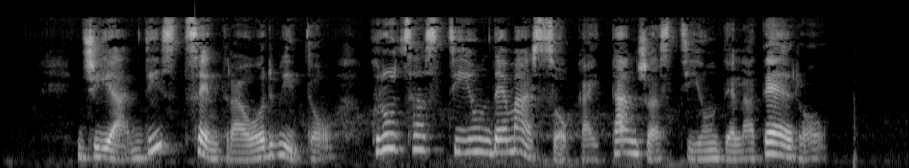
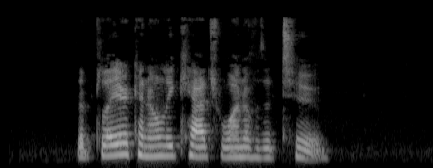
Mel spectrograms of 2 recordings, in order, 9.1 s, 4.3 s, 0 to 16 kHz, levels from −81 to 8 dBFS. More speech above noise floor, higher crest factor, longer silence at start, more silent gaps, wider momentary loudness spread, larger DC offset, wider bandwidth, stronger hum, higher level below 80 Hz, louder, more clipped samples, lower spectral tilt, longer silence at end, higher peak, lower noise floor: about the same, 45 dB vs 42 dB; about the same, 22 dB vs 22 dB; about the same, 0.8 s vs 0.8 s; neither; first, 16 LU vs 10 LU; neither; about the same, 12 kHz vs 11.5 kHz; neither; first, -62 dBFS vs -82 dBFS; first, -20 LUFS vs -28 LUFS; neither; second, -1.5 dB/octave vs -4 dB/octave; second, 0.85 s vs 1.05 s; first, 0 dBFS vs -8 dBFS; about the same, -67 dBFS vs -70 dBFS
